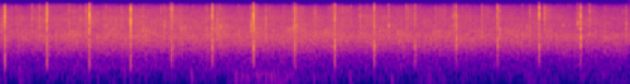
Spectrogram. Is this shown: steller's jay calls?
no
